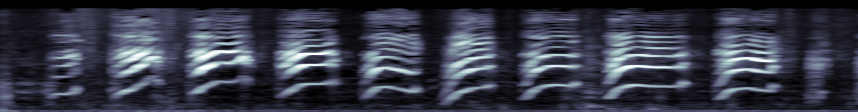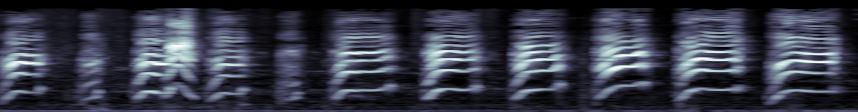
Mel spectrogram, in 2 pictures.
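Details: Puppies crying loudly for attention: a steady run of sharp, high whimpering yelps, each rising then dropping, repeated more than twice a second with hardly a pause.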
